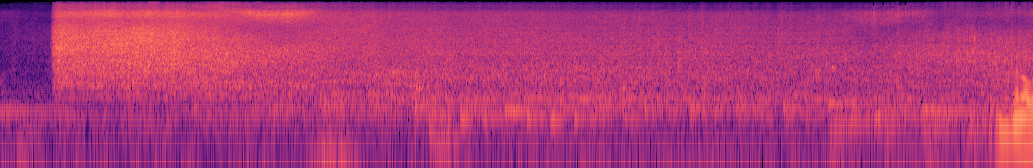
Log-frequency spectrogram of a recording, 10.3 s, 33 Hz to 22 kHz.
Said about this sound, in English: We're gonna add in 2 cups of our broth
